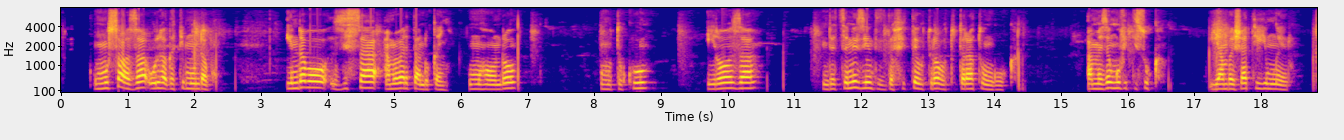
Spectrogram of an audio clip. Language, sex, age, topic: Kinyarwanda, male, 25-35, agriculture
